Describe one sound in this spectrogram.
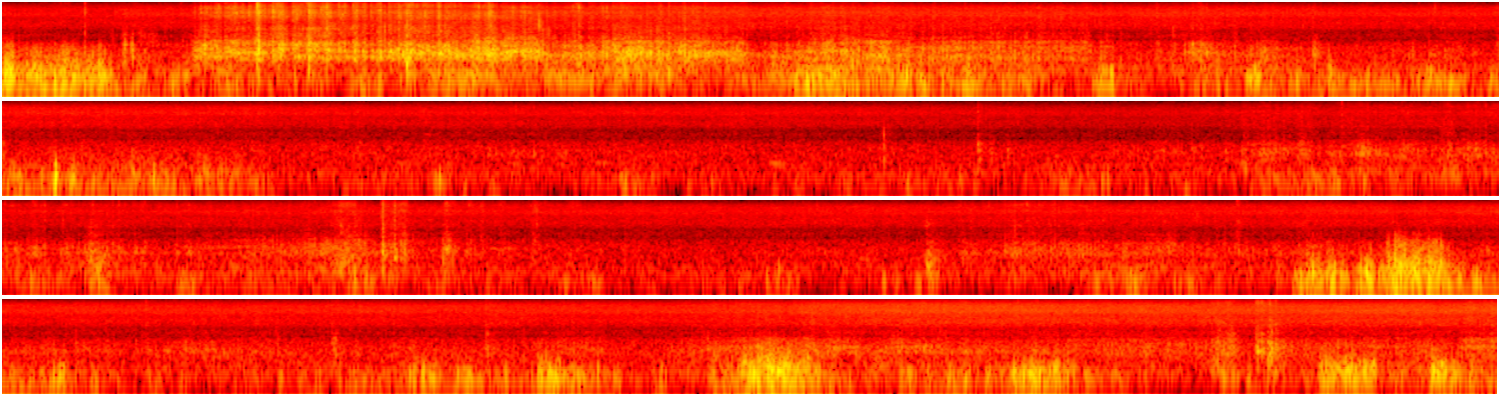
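Skateboard wheels roll and rumble on rough asphalt, passing close by several times.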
